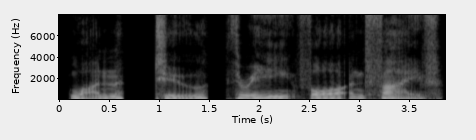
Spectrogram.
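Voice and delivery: low, soft, slow counting; robber counting. Acted. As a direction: count slowly and quietly like a robber. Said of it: "The counting continued".

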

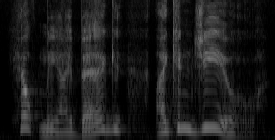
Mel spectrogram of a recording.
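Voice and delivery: high, loud, drawn-out wail; desperate, stretched-out plea; crying out. A narrator's reading. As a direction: slowly wail for help. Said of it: "cried the ghost".

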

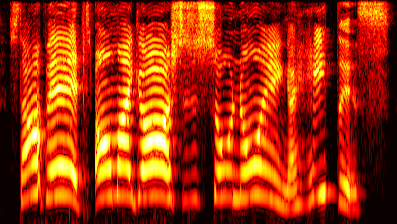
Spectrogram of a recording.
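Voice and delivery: real angry outburst at the game; frustrated yell. Real, not acted. Player shouting at a mob that keeps attacking, furious.

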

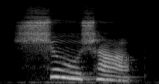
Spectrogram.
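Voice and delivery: "Shoe shop" with SHOE drawn out, shop falling; stress on SHOE. Shown as a demonstration. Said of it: "عايش أنا شددت".

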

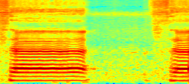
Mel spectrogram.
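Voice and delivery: সা as a long, thin "thaa"; tongue tip at upper teeth edges for a lisped, held সা; thin letter sound. Shown as a demonstration. Teacher showing the thin letter, long lisped সা. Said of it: "এই সা হরফটি উচ্চারণ করবেন".

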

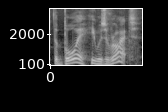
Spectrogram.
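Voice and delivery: usual speaking voice

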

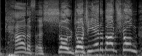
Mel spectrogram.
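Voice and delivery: desperate high yelling, building to full fury; frantic screaming. Real, not acted. Screaming at players to score.

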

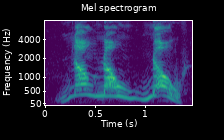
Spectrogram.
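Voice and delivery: high, slow incredulous little tadpole; squeaky tadpole, aghast at frogs. A narrator's reading. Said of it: "said the tadpole".

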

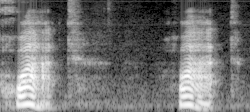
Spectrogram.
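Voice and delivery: WHAT with an open "ah" vowel, pitched high; exaggerated "whaht", as it is spelt; spelling pronunciation. Shown as a demonstration. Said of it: "you would expect that to be".

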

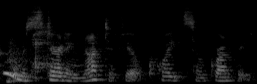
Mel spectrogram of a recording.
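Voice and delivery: usual speaking voice

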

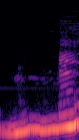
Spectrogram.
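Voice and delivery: high, loud chick moo. A narrator's reading. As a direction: belt out a squeaky moo. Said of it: "it said loudly".

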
